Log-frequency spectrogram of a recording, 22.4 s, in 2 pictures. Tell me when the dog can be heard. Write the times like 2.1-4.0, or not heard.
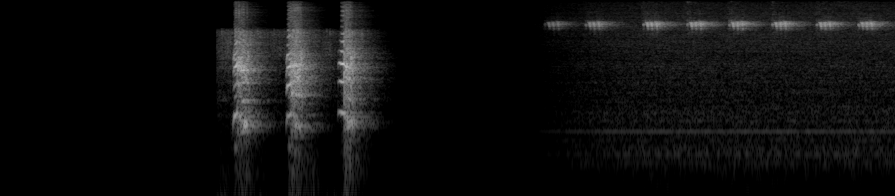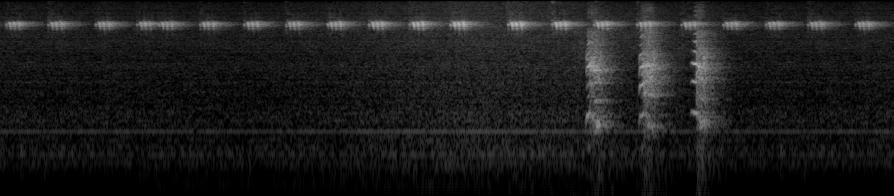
2.8-4.5, 18.4-20.1.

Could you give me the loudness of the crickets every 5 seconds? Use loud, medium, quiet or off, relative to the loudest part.
off, medium, medium, loud, medium.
